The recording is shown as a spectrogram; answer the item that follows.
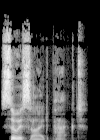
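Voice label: "suicide pact", British English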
